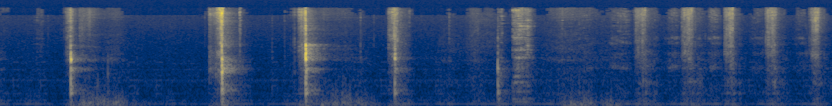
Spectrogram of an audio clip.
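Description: A knife chops sharply on a cutting board, dicing vegetables small for a chicken salad in an irregular run of close, crisp strikes, with a faint low hum underneath.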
